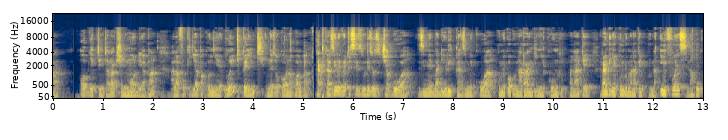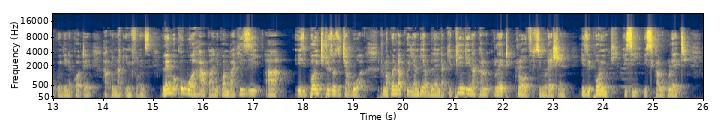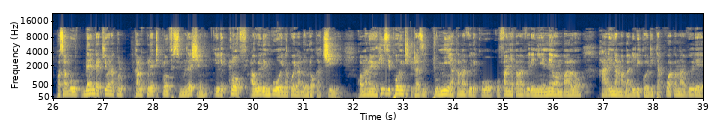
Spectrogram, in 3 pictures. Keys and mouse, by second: 13.1 shift+middle click, 14.9 shift+middle click.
